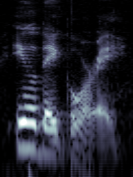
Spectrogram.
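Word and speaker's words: Île de Gorée: that's called gorée Island Ile de Gauri right that's the French pronunciation for it and I saw I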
